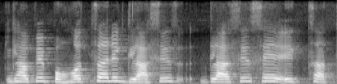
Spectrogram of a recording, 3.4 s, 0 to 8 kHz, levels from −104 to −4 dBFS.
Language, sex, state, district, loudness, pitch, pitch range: Hindi, female, Bihar, Supaul, -17 LUFS, 280 Hz, 260-315 Hz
